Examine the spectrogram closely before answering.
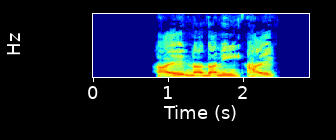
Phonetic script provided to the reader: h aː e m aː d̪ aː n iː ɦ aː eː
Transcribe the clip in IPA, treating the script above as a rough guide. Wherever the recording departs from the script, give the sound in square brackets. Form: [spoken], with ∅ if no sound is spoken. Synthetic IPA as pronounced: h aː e [n] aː d̪ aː n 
